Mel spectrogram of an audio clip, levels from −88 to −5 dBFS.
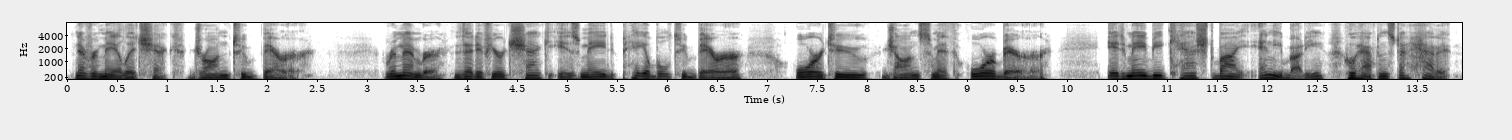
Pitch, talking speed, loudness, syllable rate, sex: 110 Hz, 145 wpm, -16 LUFS, 4.0 syllables/s, male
